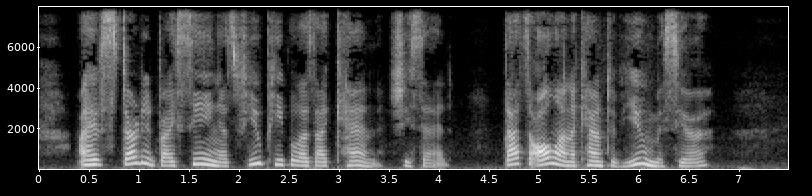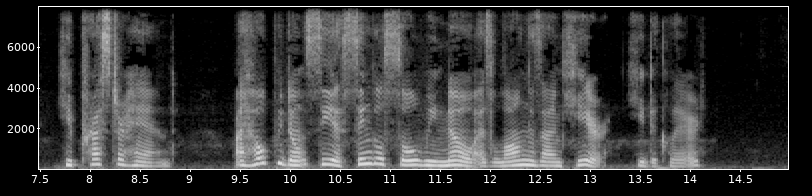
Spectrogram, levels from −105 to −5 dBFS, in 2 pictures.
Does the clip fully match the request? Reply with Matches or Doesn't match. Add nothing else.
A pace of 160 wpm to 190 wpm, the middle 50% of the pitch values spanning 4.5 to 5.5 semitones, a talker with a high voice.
Matches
